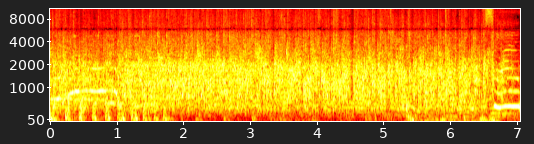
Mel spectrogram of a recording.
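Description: An audience bursts into sustained applause, a dense steady wash of clapping holding at an even loudness for several seconds, with faint voices and a brief tonal sound mixed in at the start.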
